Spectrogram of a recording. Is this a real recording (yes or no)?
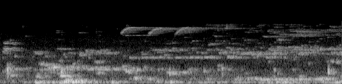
yes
